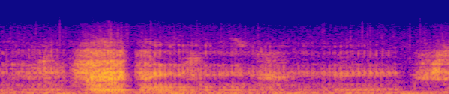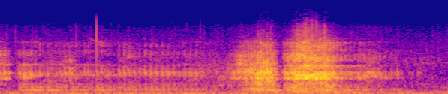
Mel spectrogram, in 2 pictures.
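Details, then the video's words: Tiger producing gruff, pulsing roars: a loud burst, a softer rumbling middle section, then a louder double-pulsed, throaty blast near the end. "Som de Tigre"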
